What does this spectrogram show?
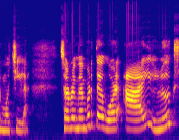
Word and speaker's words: hay: And remember that the H is silent, so you don't say hey, you don't say hi, you say I.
